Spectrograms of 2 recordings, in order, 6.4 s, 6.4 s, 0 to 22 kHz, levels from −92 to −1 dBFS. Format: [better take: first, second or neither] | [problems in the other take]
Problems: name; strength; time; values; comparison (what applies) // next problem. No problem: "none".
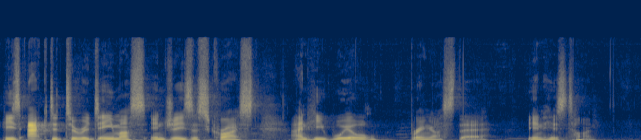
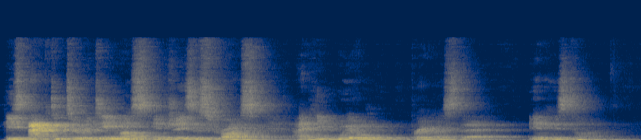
first | off-mic speech; far // room echo; strong; dies away in 1 s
